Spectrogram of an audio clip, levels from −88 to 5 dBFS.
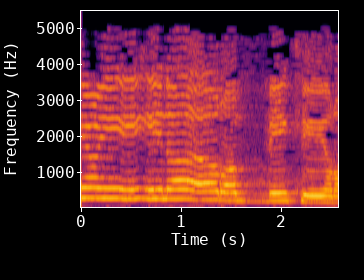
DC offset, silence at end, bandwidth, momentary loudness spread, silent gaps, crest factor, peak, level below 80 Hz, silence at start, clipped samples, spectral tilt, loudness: under 0.1%; 0 s; 5.2 kHz; 4 LU; none; 10 dB; -2 dBFS; -54 dBFS; 0 s; under 0.1%; -7 dB/octave; -12 LUFS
